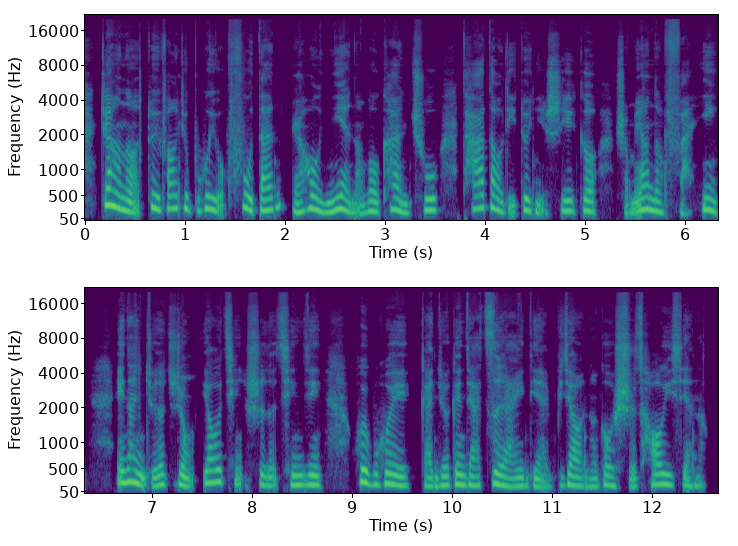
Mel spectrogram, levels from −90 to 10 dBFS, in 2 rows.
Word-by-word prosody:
这 315 - +5
样 285 -6 +7
呢， 195 -4 +4
对 255 -3 +2
方 245 +2 -1
就 250 - -1
不 205 - -9
会 240 +2 +2
有 215 - -1
负 255 -7 0
担， 215 +2 +1
然 180 -2 -1
后 245 -4 +3
你 185 +5 +3
也 235 -4 +3
能 155 -3 -3
够 190 -1 +1
看 215 -5 -1
出 215 +6 0 0.2
他 245 +2 -1
到 240 -7 +1
底 - - -5
对 220 - +1
你 175 -3 -5
是 200 +3 -5
一 200 - +2
个 195 -1 0 0.2
什 - - -8
么 185 - 0
样 225 +1 +4
的 195 - +1
反 - - -9
应。 220 -5 +1 0.3
诶， 225 - +4
那 240 0 +6
你 - - +5
觉 160 - -3
得 185 - +1
这 190 - -11
种 175 -6 +1
邀 230 +1 +2
请 - - -6
式 190 - -4
的 165 - -2
情 180 -1 0
境， 185 -1 +2 0.3
会 240 -1 +5
不 195 -2 -2
会 185 -4 +2
感 160 -2 -3
觉 175 +1 +1
更 190 0 +3
加 175 -1 0
自 205 +3 +1
然 160 -2 0
一 - - 0
点， 155 -2 -4
比 170 - -12
较 175 -3 +1
能 150 -1 -4
够 180 0 -1
实 165 - -1
操 195 +5 0
一 190 - +2
些 - - -5
呢？ 165 0 -7
195 Hz, 315 characters per minute, -22 LUFS, 175-225 Hz, 0.3 s, 样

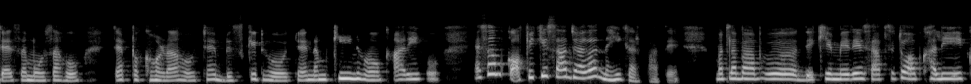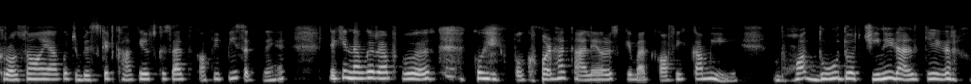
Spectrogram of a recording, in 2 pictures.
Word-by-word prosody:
चाहे 170 0 -1
समोसा 190 -1 -2
हो। 170 -3 -2 0.4
चाहे 205 +2 -2
पकौड़ा 200 -3 -1
हो, 180 -3 -4
चाहे 225 0 -2
बिस्कुट 215 +6 -5
हो, 175 -3 0
चाहे 195 0 -2
नमकीन 225 +5 +5
हो, 200 -2 0
खारी 235 +3 -1
हो। 255 0 -7 0.4
ऐसा 480 - +1
हम 485 - +4
कॉफ़ी 320 - +1
के 395 - +5
साथ 350 -2 0
ज़्यादा 320 +2 +3
नहीं 225 +1 +2
कर 160 -4 -6
पाते। - - -13 0.4
मतलब 260 +1 +2
आप 255 +1 +1 0.4
देखिए। 225 +4 0
मेरे 240 +1 +4
हिसाब 235 -3 -2
से 260 - -7
तो 290 - 0
आप 250 0 0
खाली 255 0 +2
एक 265 0 -4
क्रॉसों 240 +2 +2
या 240 -1 +1
कुछ 250 -3 -5
बिस्कुट 210 +5 -3
खा 215 -3 -5
के 245 - +5
उसके 245 +1 -5
साथ 240 0 -2
कॉफ़ी 205 +6 -6
पी 285 - -2
सकते 190 - -7
हैं। 235 +7 -5 0.5
लेकिन 290 +1 +3
अगर 285 0 +4
आप 280 +1 +1 0.8
कोई 265 -3 +4 0.2
पकोड़ा 240 +7 -1
खा 205 -7 -1
ले 215 - -2
और 225 - -1
उसके 240 -1 -7
बाद - - -6
कॉफ़ी 190 +5 -4 0.2
कम 260 +2 +1
ही 185 -9 -2 0.5
बहुत 255 +7 0 0.2
दूध 270 +1 +2
और 270 - +3
चीनी 250 +5 +5
डाल 235 -2 +2
के 255 0 +2
अगर 250 -1 +1
240 Hz, 200 wpm, -22 LUFS, 205-260 Hz, 0.8 s, नमकीन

